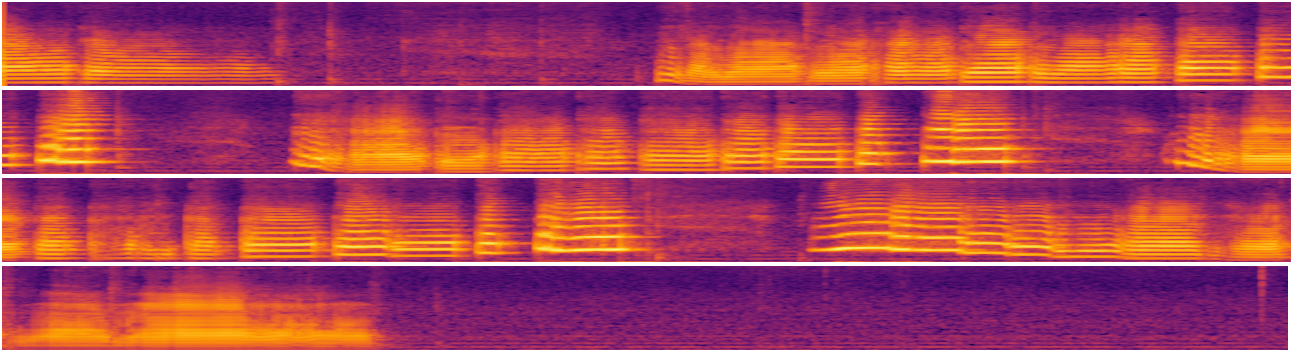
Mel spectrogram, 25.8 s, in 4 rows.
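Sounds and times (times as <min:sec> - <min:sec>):
solo trombone with plunger mute: 0:00.0 - 0:01.4, 0:03.3 - 0:07.1, 0:07.9 - 0:11.7, 0:12.3 - 0:16.2, 0:16.9 - 0:21.3.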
